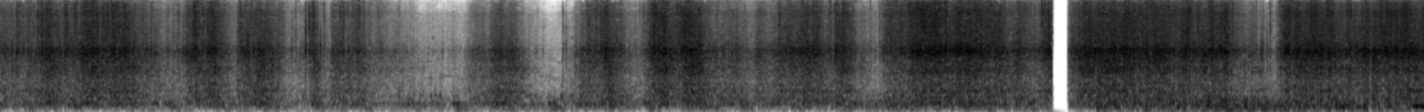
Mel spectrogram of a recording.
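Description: A heavy storm pours rain over a parked car in Punjab, a loud, dense, unbroken roar of drops close by, with only a split-second break.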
